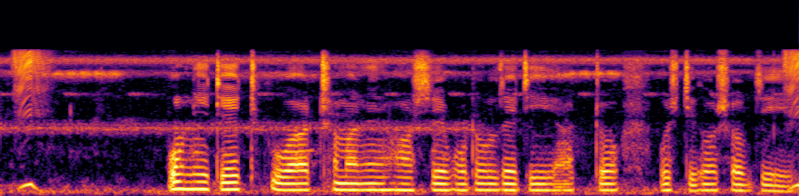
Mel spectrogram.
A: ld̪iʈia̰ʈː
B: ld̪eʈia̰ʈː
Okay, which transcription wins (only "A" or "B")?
B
